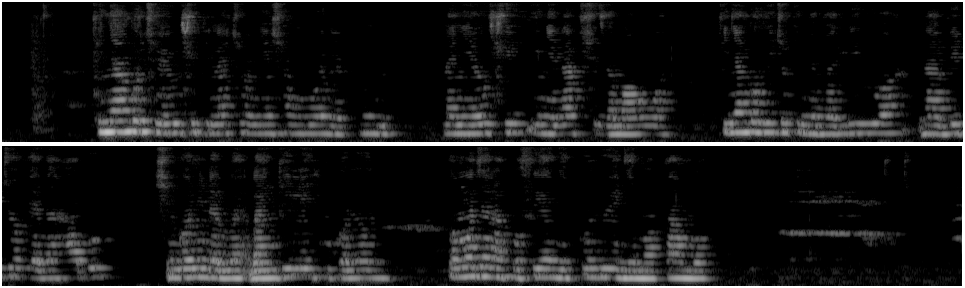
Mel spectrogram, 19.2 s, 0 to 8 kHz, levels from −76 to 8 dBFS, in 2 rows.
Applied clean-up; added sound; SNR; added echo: classical method WPE with log-MMSE.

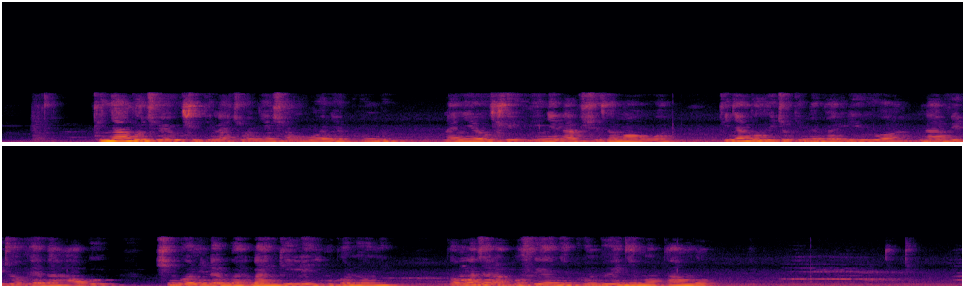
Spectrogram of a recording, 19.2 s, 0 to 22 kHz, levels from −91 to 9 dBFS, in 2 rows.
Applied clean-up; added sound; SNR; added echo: none; Mechanisms; 18 dB; reverberation time 0.6 s.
